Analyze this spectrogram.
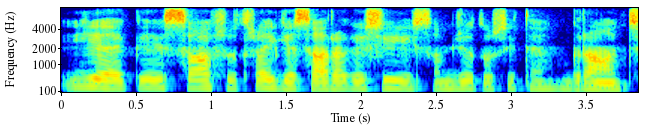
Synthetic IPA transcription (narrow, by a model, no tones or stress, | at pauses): jeɦɛkesaːpʰsʊt̪ʰɾaːiɡɛːsaːɾaːkeʃiːsɐmd͡ʒoːt̪oːsɪt̪ʰɛ̃ːɡɾãːt͡ʃ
